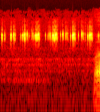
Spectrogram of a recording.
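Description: A steady chorus of small frogs at a pond: high, rapid chirping pulses, about five a second. A man starts to speak at the very end.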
